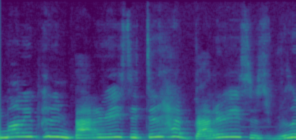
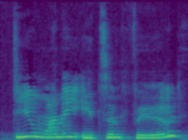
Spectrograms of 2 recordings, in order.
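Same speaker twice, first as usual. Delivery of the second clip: ordinary delivery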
